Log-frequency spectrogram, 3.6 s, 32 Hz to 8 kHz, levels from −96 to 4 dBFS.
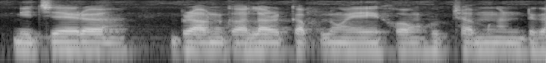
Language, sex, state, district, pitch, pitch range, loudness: Wancho, male, Arunachal Pradesh, Longding, 100 Hz, 95-100 Hz, -21 LUFS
